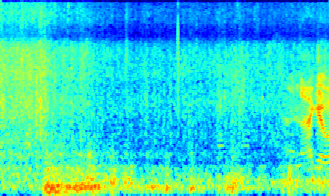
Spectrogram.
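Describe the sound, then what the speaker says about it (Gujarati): Deep rolling thunder rumbles loudly through steady rain during a lightning storm, a low sustained growl swelling early and lingering under the patter. "વરસાદ બરોબરનો ગાજવા મળ્યો, વીજળી પણ થઈ રહી છે."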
